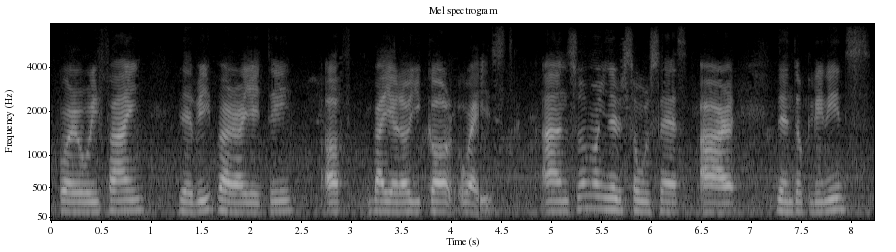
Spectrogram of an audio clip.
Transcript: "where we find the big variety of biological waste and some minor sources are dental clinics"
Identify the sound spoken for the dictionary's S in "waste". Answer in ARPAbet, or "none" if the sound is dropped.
S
